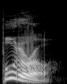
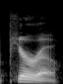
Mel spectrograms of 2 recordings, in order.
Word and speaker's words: Puro: a new seltzer called puro or puro depending on how you wanna you go for the pronunciation four bucks a can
